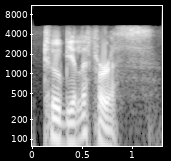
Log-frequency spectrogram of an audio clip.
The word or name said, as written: tubuliferous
